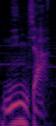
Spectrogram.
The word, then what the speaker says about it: ninja: But in Japanese, it's pronounced ninja. And in Chinese, it's pronounced 忍者.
